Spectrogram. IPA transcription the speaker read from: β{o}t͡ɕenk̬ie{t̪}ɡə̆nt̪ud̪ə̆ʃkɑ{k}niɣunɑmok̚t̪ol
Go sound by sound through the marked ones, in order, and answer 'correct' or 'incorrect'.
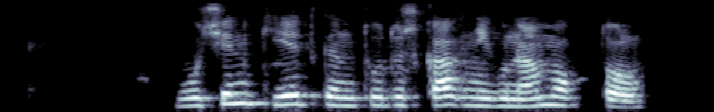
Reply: incorrect: u, correct, correct

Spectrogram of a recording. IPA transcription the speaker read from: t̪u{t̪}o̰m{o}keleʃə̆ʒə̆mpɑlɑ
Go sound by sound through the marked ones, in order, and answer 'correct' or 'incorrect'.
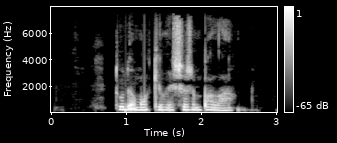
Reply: incorrect: d̪, correct

